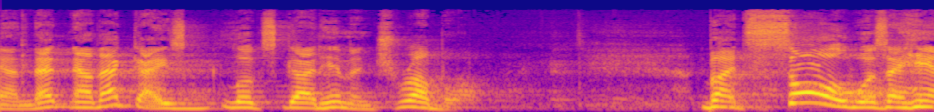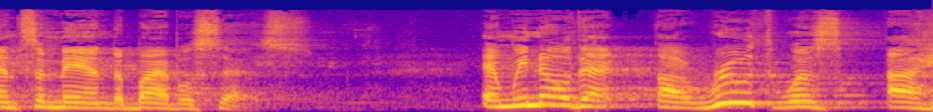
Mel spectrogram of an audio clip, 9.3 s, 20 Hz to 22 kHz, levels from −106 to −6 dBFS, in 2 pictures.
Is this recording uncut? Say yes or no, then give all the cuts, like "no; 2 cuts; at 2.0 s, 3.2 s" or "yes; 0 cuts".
yes; 0 cuts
